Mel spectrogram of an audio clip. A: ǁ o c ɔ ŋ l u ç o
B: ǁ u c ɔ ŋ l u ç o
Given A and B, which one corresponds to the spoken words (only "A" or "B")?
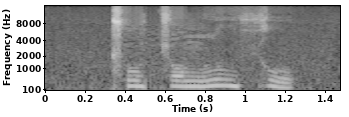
A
